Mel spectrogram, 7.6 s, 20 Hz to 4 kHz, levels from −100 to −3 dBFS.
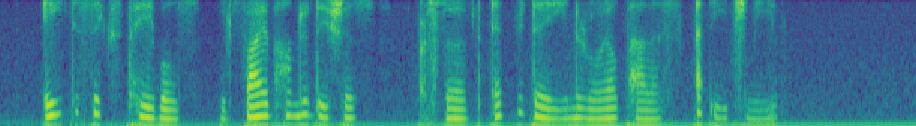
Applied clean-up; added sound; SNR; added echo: none; none; none; none.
